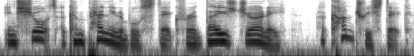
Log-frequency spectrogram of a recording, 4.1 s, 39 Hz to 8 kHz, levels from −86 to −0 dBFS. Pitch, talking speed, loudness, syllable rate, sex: 140 Hz, 175 wpm, -16 LUFS, 4.8 syllables/s, male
